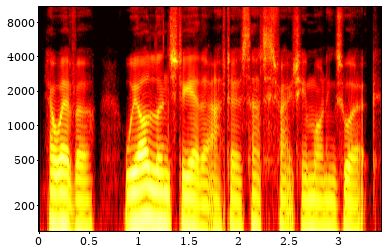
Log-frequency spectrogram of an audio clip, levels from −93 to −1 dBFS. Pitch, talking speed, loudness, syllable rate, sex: 115 Hz, 175 wpm, -17 LUFS, 6.8 syllables/s, male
